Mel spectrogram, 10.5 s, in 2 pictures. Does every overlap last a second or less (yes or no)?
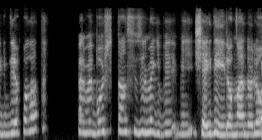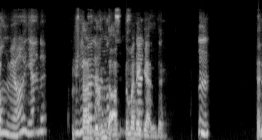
no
